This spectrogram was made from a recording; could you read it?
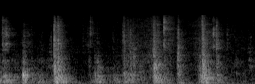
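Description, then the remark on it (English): A drawer is pulled open with a series of woody knocks and rattling contents as someone searches it for a yellow spanner, several sharp bumps over a couple of seconds, with no one speaking. “If it's not in that drawer, it's because somebody hasn't put it back in the right place.”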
